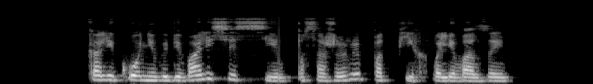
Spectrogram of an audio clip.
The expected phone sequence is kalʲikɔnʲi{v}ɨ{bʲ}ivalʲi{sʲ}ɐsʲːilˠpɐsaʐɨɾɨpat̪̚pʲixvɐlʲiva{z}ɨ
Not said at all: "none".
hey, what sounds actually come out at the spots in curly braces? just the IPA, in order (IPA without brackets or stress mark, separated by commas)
v, bʲ, sʲ, z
